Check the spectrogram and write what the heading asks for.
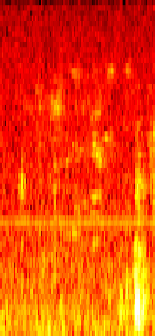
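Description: A person swallowing a mouthful of stout: one short gulp near the end, otherwise quiet.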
